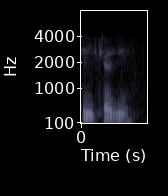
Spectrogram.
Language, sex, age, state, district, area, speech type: Punjabi, male, 18-30, Punjab, Fazilka, rural, conversation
